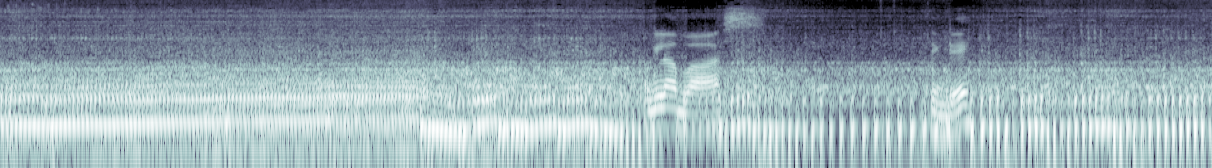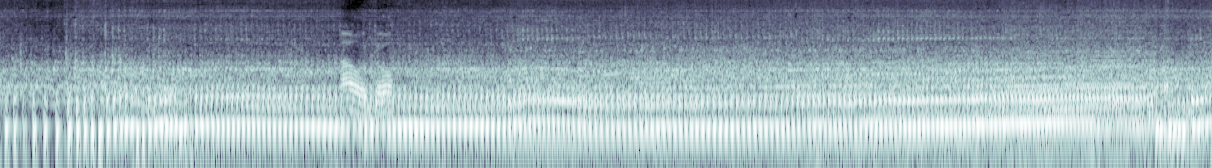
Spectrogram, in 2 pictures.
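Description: A motorbike engine hums steadily up close as it rides along.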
